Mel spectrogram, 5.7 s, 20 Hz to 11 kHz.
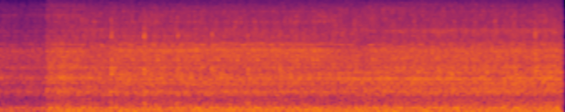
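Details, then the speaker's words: Ford F350 7.3 with 10-speed, about 2,500–2,600 miles, heard from underneath at idle: faint irregular knock about three per second; owner thinks it comes from the transmission but possibly the engine. "so hopefully you can hear that uh definitely seems to be coming from the trance I can check the oil as well to see if there's any metal in oil but it does seem like it's coming from the trans"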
